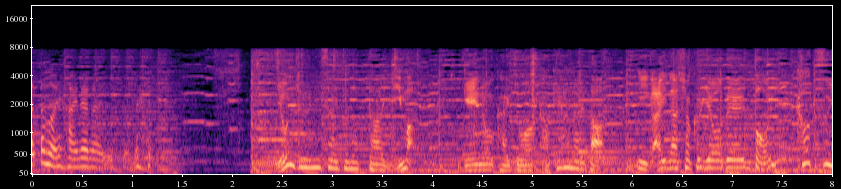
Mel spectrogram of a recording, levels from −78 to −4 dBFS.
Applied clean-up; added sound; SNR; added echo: none; none; none; none.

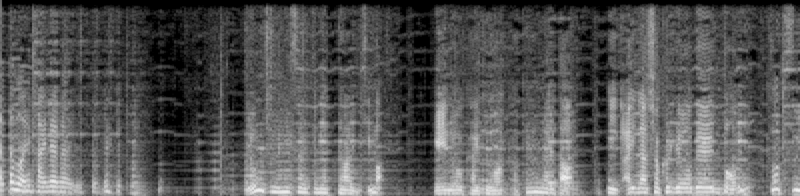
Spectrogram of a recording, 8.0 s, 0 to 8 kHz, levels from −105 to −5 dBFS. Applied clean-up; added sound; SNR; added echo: neural mask model RNNoise.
